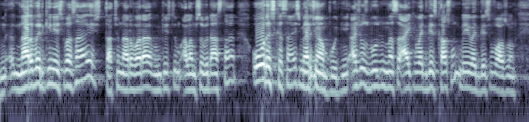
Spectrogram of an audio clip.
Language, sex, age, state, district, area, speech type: Kashmiri, male, 30-45, Jammu and Kashmir, Srinagar, rural, spontaneous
